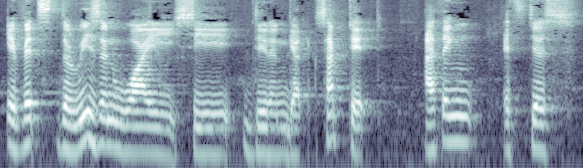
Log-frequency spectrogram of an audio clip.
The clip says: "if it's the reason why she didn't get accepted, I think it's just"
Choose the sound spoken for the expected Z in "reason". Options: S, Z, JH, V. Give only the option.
Z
